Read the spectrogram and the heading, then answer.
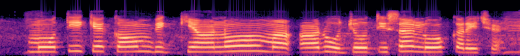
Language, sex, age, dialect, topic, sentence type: Maithili, female, 18-24, Angika, agriculture, statement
